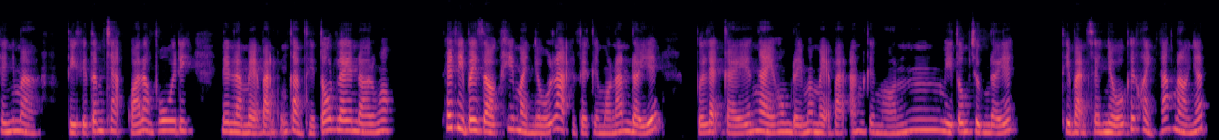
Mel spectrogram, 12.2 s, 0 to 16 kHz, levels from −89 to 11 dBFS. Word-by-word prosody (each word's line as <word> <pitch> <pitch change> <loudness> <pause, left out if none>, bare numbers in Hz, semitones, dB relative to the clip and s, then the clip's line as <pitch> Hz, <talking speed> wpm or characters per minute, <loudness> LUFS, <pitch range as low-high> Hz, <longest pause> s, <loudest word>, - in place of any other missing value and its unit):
Thế 235 - -1
nhưng 255 - +1
mà 220 -6 -1 0.3
vì 210 - +3
cái 215 - 0
tâm 250 +1 +2
trạng 255 -1 -2
quá 210 - +1
là 275 0 +2
vui 260 +1 +3
đi, 260 0 -2 0.3
nên 240 -1 +1
là 220 - +3
mẹ 205 -2 +1
bạn 200 0 +1
cũng 230 - -6
cảm 255 -2 +1
thấy 195 -3 -6
tốt 260 +3 +2
lên 265 -2 +3
đó, 220 -1 +1
đúng 220 - -1
không? 265 0 -2 0.5
Thế 330 - +8
thì 320 - +6
bây 275 0 +7
giờ 240 -5 +5
khi 295 +6 -3
mà 255 -4 +2
nhớ 200 -1 -2
lại 310 -5 +3
về 195 - -1
cái 200 - -6
món 190 0 -3
ăn 240 +3 +1
đấy 205 -4 +2
ấy, 310 - +3 0.4
với 205 - +1
lại 230 0 +1
cái 200 +1 -1
ngày 240 -4 +3
hôm 230 +1 -1
đấy 205 -1 -1
mà 240 +3 -1
mẹ 220 -3 0
bạn 205 -1 -3
ăn 240 - -3
cái 225 - -6
món 200 +1 -4 0.4
mì 225 -3 +1
tôm 235 0 +1
trứng 225 -3 0
đấy 205 -1 0
ấy, 265 +4 -1 0.4
thì 230 - +1
bạn 220 -1 +3
sẽ 225 +1 -3
nhớ 215 -2 +3
cái 295 - -1
khoảnh 265 -6 -2
khắc 295 +2 -1
nào 255 -7 +1
nhất? 255 +9 -1
230 Hz, 310 wpm, -25 LUFS, 210-260 Hz, 0.5 s, Thế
